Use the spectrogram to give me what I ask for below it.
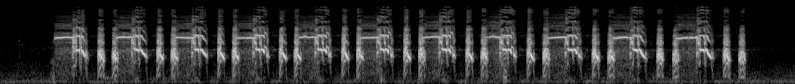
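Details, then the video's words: Grey francolin, known locally as teetar, calling loudly in a fast steady series of harsh, ringing notes, each rising then falling, repeated about every half second in long runs. "Teetar ki boli | teetar sound | teetar voice | teetar ki awaaz"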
